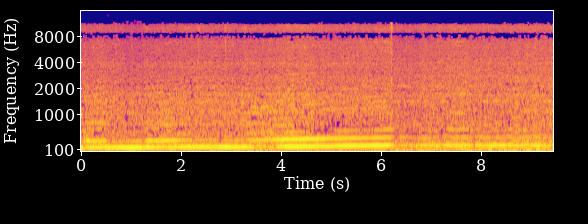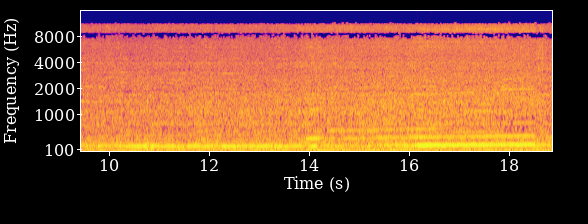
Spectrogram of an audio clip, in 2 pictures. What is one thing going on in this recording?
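Wind and tyre noise rush loudly past the car.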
